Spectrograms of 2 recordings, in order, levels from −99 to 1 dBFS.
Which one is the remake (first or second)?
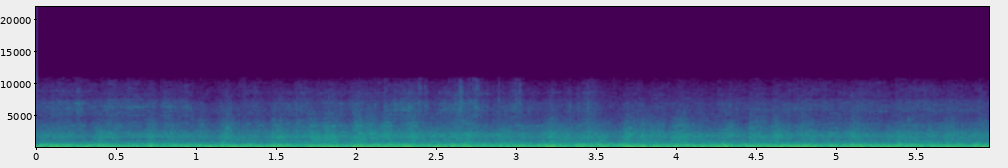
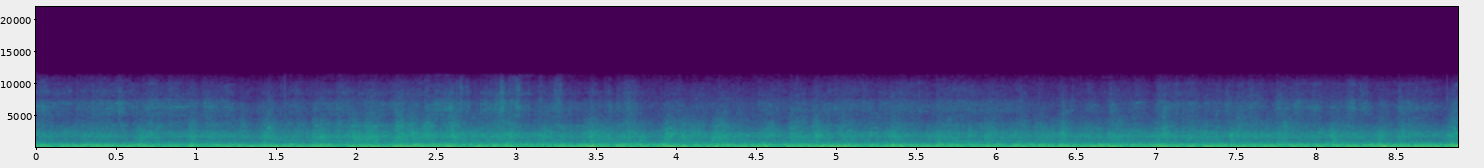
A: second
